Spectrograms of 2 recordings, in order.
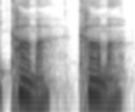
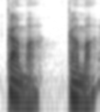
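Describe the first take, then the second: First: Cama with a breathy English k; aspirated k on cama; English-style cama. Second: Cama with unaspirated k, as in scar; muted k on cama; Spanish cama. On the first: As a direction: puff of air after the c in cama. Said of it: "more English way to pronounce it". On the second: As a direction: say cama with no puff of air. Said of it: "we can remove that S". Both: Shown as a demonstration.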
